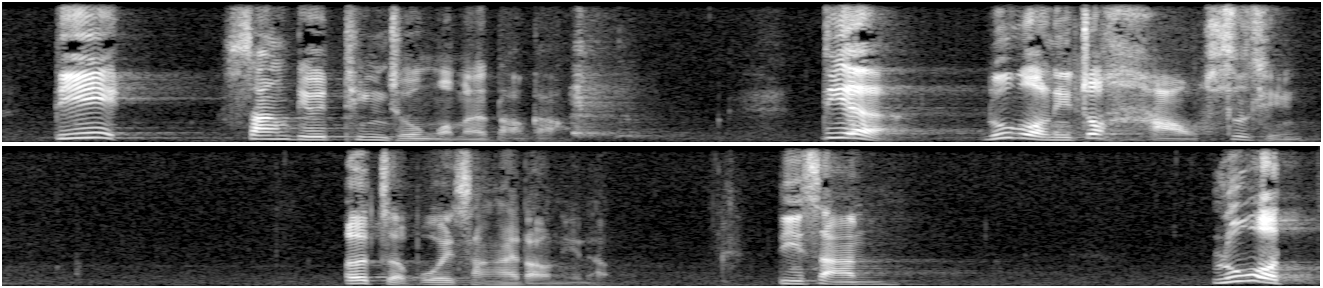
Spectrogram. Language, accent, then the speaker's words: Chinese; Malaysia; 我老远从马来西亚过来呢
